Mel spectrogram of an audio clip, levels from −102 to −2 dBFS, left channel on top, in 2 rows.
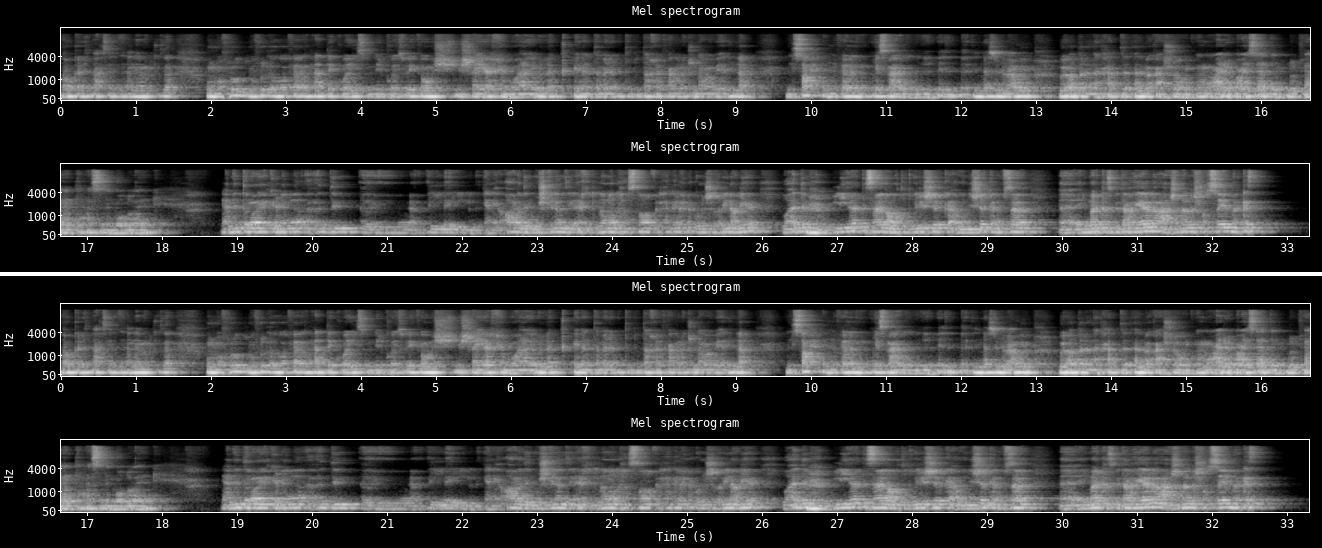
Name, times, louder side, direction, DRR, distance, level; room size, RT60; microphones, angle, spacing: voice 1, 0.0-18.5 26.6-26.8, right 1 dB, 15° right, -2 dB, 0.4 m, -24 dB
voice 2, 18.8-29.7 30.0-32.5, equal, 75° left, -1 dB, 0.7 m, -27 dB
2.2 x 2.1 x 3.7 m, 0.89 s
head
